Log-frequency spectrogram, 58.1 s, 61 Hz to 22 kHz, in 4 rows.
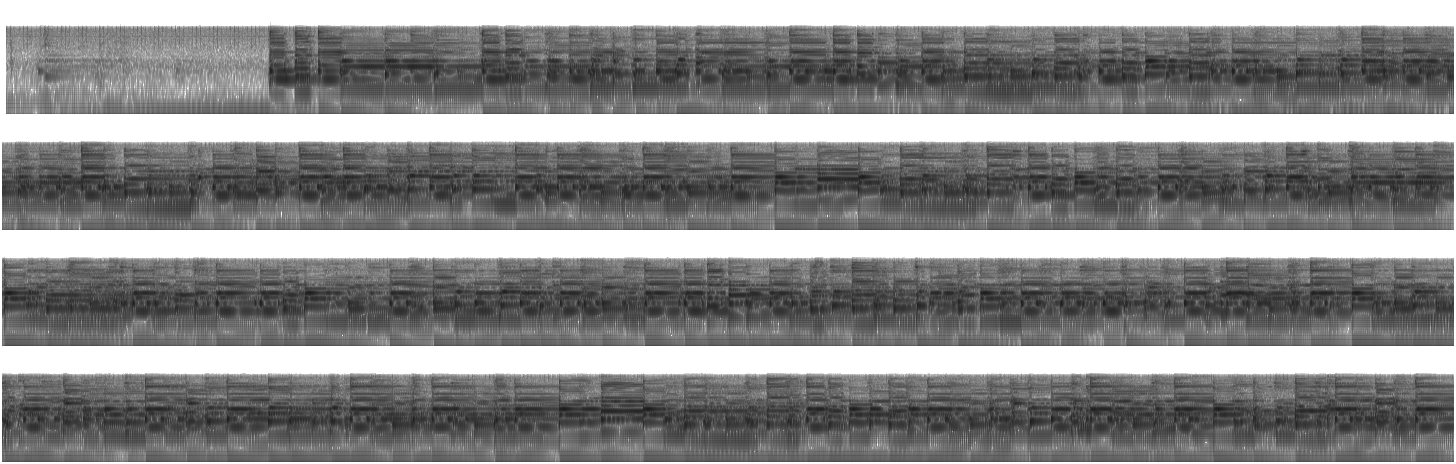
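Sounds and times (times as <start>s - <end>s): fingerstyle banjo folk tune: 0.0s - 58.0s.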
